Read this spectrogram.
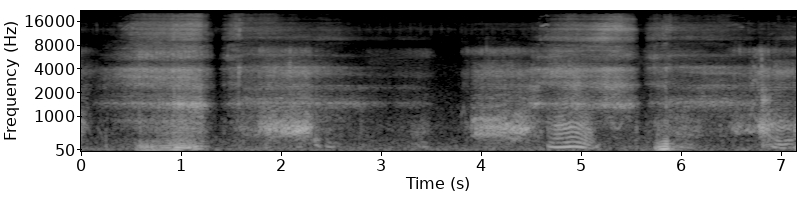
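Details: Sleeping adult man snoring: rough, rattling snores on breathing in, lighter whistling breaths between them, and a steady hum underneath.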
